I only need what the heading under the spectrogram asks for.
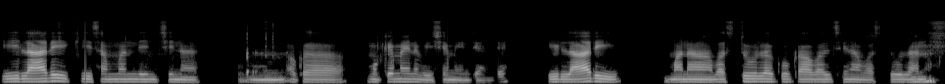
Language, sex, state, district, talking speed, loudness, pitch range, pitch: Telugu, male, Telangana, Karimnagar, 100 wpm, -29 LUFS, 110-125 Hz, 115 Hz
